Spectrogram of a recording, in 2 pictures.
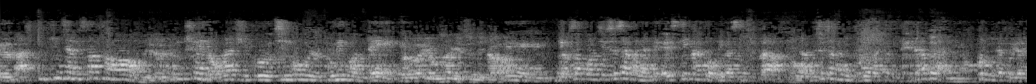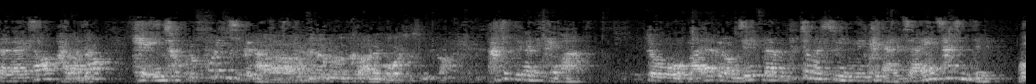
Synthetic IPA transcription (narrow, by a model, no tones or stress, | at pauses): ɯmad͡ʑu̥t͈ʰɯntʰiŋd͡ʑaŋisʰʌsʰʌkʰuŋt͡ɕʰue̞nʌmad͡ʑiɡot͡ɕimmumɯɾponɯnɡʌnde̞ɯʌjʌŋsʰaŋes͈ɯmɲit͈a̰e̞ | jʌsʰʌp͈ʌnd͡ʑiesʰod͡ʑʰaɡanantʰeeɭs͈ʰɯdʰikʰadoʌbiɡas͈ʰɯmik͈anamut͡ɕʰod͡ʑʰaŋɯmuɾʌɡat͈ʌnte̞dabɯaɲejokɯɾʌmɲidamuʎːʌdaɭːaɦesʰʌpadasʰʌ | ke̞int͡ɕʰʌɡɯɾopʰoɾensʰɯdɯna̰asʰɯɾoɯnkɯa̰nemʌɡʌɕ͈ʌs͈ɯmɲik͈a̰kad͡ʑok̚t͈eɡanete̞wa | t͈omajaɡɯɾʌnd͡ʑe̞ɦet͈aɡotʰɯ̥k̚t͡ɕ͈ʌŋɦaɭs͈uinːɯnkɯtaɭt͡ɕ͈ae̞sʰad͡ʑʰimdɯɭ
